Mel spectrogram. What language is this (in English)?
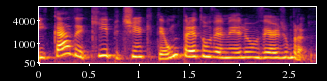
Portuguese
